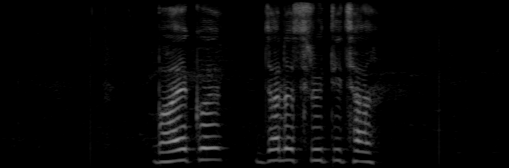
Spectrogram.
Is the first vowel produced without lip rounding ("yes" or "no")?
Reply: yes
